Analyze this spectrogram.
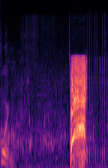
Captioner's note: HL Scientist Scream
